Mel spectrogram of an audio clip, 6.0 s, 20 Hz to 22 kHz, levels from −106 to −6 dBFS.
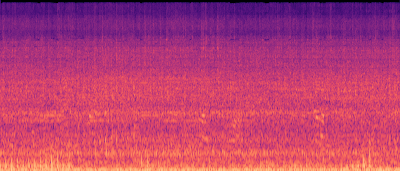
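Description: No technical faults are audible.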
